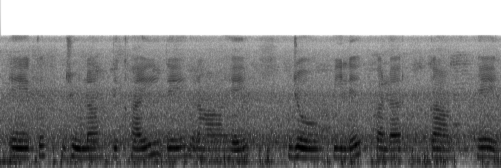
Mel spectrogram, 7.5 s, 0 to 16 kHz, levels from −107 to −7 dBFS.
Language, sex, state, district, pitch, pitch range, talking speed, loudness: Hindi, female, Madhya Pradesh, Dhar, 160 Hz, 150-165 Hz, 90 wpm, -16 LUFS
